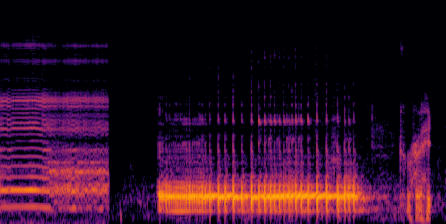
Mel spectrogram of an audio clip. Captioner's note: low-pitched squeaking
